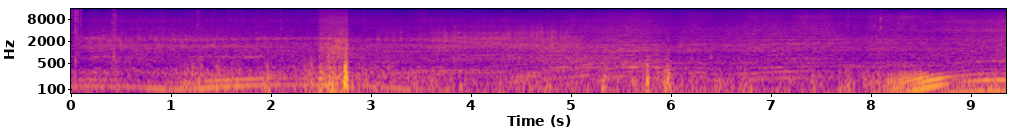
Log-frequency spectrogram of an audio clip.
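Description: Off-road 4x4 engines running, with one sharp knock about two and a half seconds in, the loudest moment. Near the end an engine revs up, its pitch rising.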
